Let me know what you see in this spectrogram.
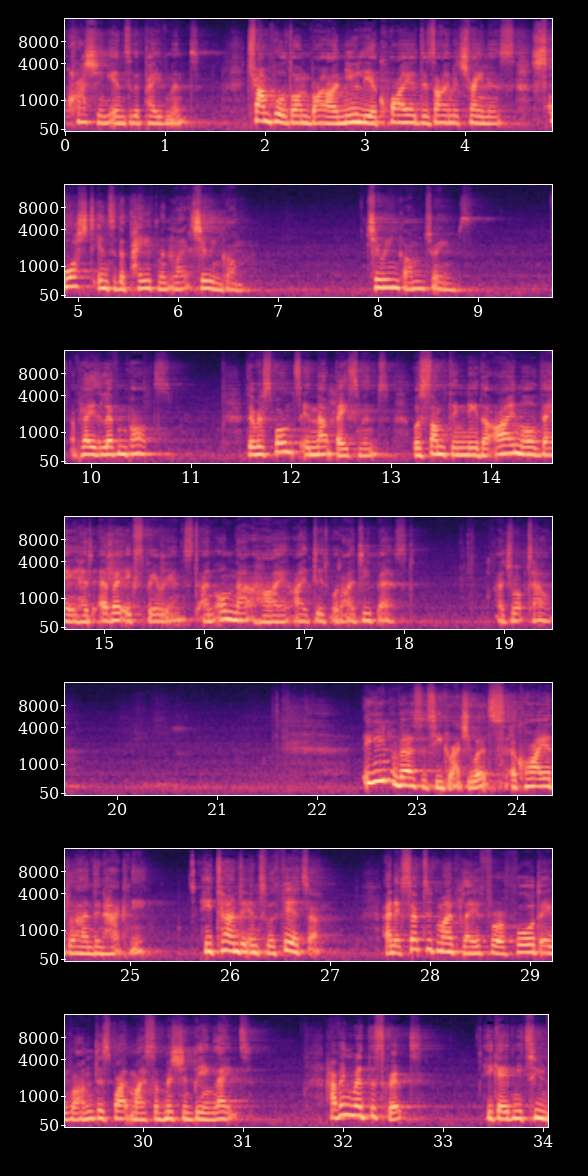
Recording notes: We hear the full, unedited recording of this year’s MacTaggart Lecture, delivered at the Edinburgh International TV Festival. Thank you to the Edinburgh International Television Festival for sharing this audio with our listeners.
